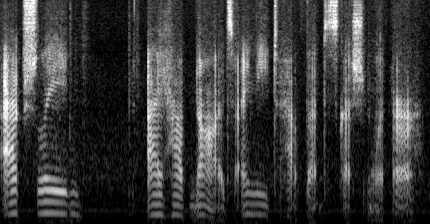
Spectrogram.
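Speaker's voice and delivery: soft, hesitant alter voice; quiet shy persona. Acted. Plays Coco, a second persona.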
